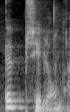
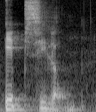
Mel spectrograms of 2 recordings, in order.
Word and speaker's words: upsilon: In het Oud-Grieks werd de naam van de letter dan ook als upsilon uitgesproken, maar in het modern Grieks werd het ypsilon.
